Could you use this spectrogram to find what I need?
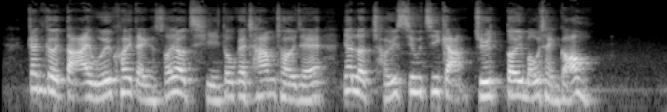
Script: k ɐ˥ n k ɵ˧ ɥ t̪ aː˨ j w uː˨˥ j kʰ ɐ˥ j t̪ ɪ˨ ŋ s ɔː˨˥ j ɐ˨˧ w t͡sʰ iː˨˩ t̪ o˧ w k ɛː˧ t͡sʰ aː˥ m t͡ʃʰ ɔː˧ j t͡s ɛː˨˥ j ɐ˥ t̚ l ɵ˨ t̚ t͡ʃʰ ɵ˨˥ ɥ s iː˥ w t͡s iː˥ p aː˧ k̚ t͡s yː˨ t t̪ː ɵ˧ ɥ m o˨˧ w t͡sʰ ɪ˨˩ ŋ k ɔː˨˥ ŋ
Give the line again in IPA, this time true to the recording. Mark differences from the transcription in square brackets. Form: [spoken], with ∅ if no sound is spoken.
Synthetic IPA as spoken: k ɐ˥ n k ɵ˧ ɥ t̪ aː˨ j w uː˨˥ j kʰ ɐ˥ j t̪ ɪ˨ ŋ s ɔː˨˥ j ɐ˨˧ w t͡sʰ iː˨˩ t̪ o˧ w k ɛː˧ t͡sʰ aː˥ m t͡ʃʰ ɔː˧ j t͡s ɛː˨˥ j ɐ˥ t̚ l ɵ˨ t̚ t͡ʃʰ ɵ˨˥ ɥ s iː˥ w t͡s iː˥ [k] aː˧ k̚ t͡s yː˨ t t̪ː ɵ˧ ɥ m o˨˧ w t͡sʰ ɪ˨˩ ŋ k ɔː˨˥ ŋ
